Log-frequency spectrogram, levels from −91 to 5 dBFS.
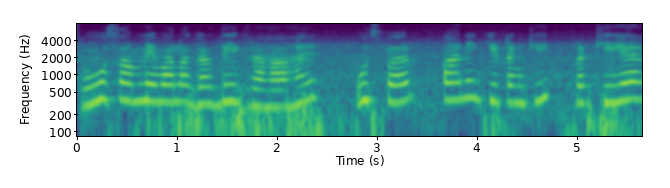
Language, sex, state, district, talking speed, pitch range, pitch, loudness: Hindi, female, Haryana, Rohtak, 150 wpm, 330-365 Hz, 345 Hz, -15 LUFS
